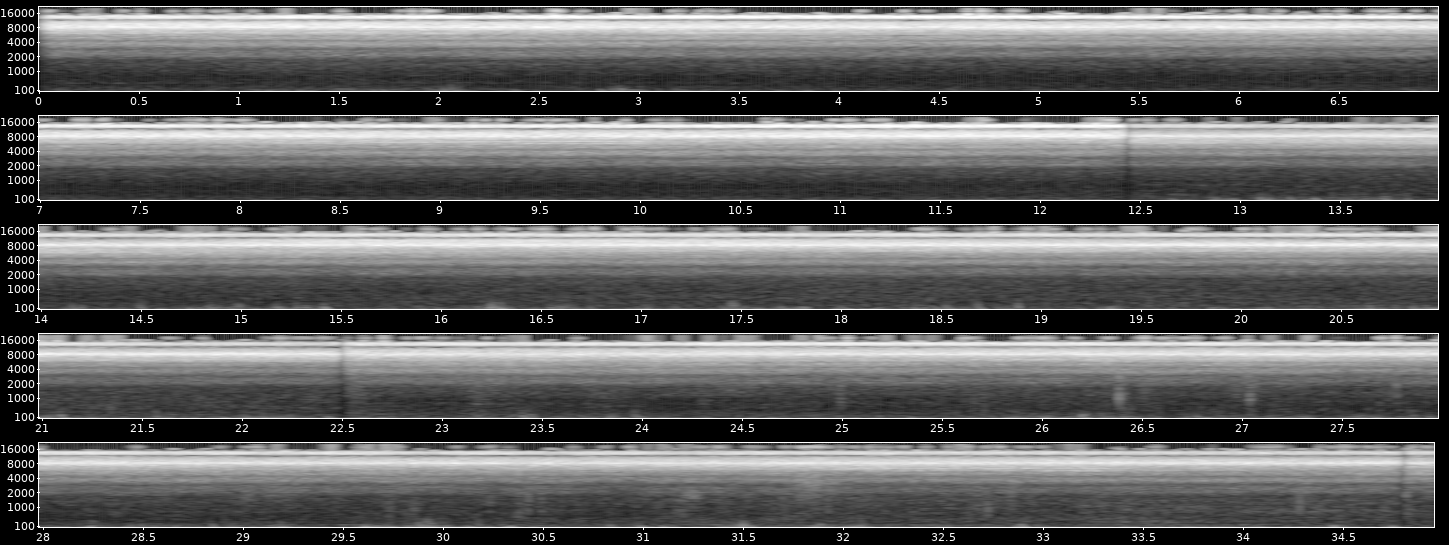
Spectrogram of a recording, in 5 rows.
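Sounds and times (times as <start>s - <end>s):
cicadas shrilling: 0.0s - 34.9s
wind buffeting microphone: 1.0s - 3.8s, 12.4s - 34.9s.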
